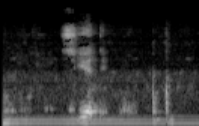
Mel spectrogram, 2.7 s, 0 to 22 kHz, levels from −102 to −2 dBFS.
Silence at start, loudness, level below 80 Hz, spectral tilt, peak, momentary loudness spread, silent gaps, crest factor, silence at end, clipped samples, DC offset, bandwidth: 0 s; -33 LUFS; -74 dBFS; -3.5 dB/octave; -14 dBFS; 22 LU; none; 22 dB; 0 s; under 0.1%; under 0.1%; 10.5 kHz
